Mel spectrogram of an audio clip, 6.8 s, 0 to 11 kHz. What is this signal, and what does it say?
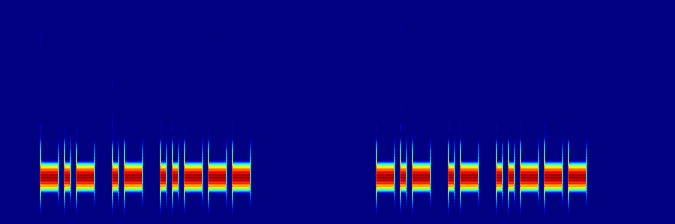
Morse code, heard as a keyed tone, about 20 wpm, 700 Hz. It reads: KA2 KA2
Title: USA Call Sign Prefixes - Repeated 2x - 20wpm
